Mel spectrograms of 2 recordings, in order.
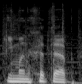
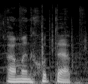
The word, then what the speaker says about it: Аменхотеп: імен використовують інакше прочитання наприклад ім'я іменихтп яке згідно з діючими єгптологічними нормами мало б читатися як іменхетеп традиційно вимовляється Аменхотеп але частково звучання слів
